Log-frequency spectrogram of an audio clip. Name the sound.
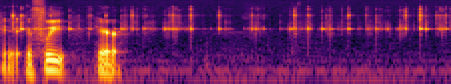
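ice cubes clinking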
